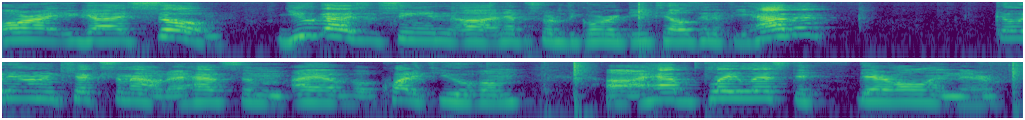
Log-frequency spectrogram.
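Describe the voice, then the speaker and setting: A man's raised, projected voice, high in pitch, with ordinary pitch variation, a very fast pace and big swings in loudness. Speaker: horror YouTuber. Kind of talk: casual chat. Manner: stuttering at times.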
